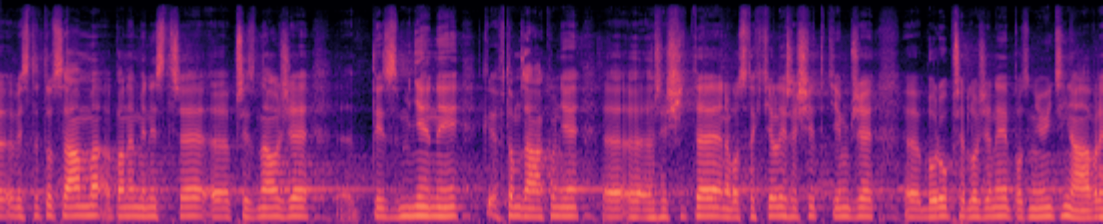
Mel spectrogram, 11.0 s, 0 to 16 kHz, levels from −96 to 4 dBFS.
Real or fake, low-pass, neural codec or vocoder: real; 14.4 kHz; none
